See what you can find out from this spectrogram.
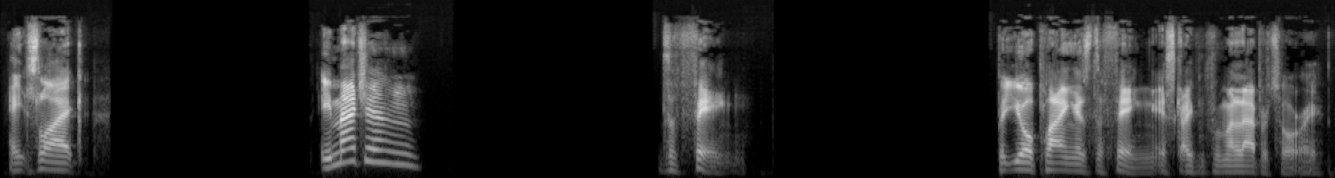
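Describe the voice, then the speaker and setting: A man's voice: mid-range voice, huge pitch swings, slow, pauses often, pushed and bright, clean tone, dry recording, studio quality. A British man chatting casually as a podcast host, enthusiastic and often repeating words for emphasis. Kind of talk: casual chat.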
